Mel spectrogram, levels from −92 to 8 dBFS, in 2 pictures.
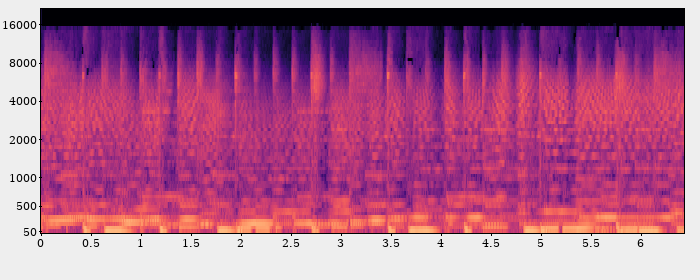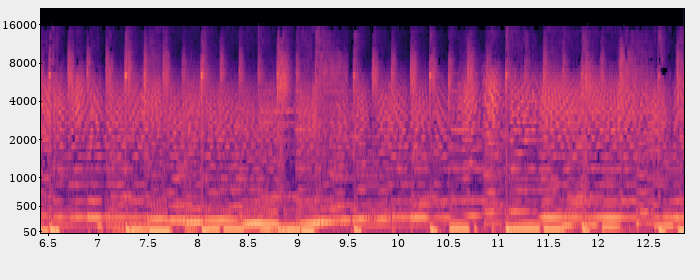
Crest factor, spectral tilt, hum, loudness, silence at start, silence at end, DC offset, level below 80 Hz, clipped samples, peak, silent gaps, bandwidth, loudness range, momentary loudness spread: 12 dB; -4.5 dB/octave; none; -15 LUFS; 0 s; 0 s; under 0.1%; -20 dBFS; under 0.1%; -2 dBFS; none; 15.5 kHz; 1 LU; 5 LU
